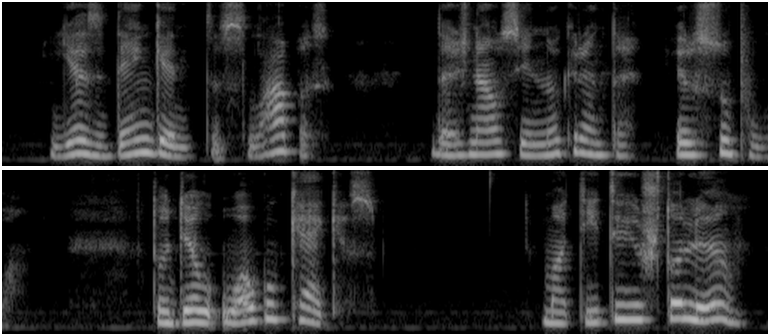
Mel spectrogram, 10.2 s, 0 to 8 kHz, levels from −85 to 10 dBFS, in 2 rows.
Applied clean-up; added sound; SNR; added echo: none; none; none; none.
